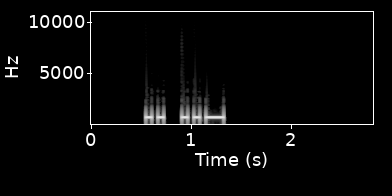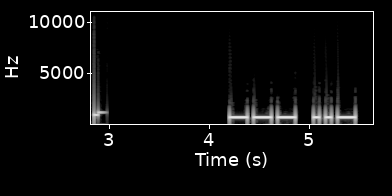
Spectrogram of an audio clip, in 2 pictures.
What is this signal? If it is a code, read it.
Morse code, heard as a keyed tone, about 20 wpm, 700 Hz. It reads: IU OU
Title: Top Two Letter Combinations in Words 20wpm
